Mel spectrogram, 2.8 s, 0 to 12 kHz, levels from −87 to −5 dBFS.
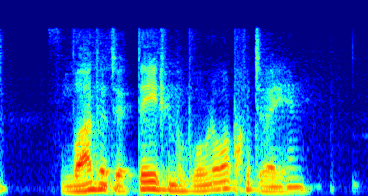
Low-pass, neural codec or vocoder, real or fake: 7.2 kHz; codec, 16 kHz, 0.5 kbps, X-Codec, HuBERT features, trained on general audio; fake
